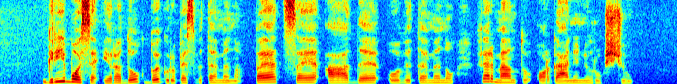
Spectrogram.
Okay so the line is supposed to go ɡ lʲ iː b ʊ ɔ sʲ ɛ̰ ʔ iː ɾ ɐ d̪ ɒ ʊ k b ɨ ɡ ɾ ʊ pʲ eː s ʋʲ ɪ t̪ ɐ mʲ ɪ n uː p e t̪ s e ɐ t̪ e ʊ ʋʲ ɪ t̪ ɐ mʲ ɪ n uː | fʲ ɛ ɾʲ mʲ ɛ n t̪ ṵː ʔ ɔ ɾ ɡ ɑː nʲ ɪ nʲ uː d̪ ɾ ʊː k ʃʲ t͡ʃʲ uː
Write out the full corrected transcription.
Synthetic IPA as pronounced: ɡ ɾʲ iː b u ɔ sʲ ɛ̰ ʔ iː ɾ ɐ d̪ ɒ ʊ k b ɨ ɡ ɾ ʊ pʲ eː s ʋʲ ɪ t̪ ɐ mʲ ɪ n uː p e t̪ s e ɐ d̪ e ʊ ʋʲ ɪ t̪ ɐ mʲ ɪ n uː | fʲ ɛ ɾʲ mʲ ɛ n t̪ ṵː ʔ ɔ ɾ ɡ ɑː nʲ ɪ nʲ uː ɾ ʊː k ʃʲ t͡ʃʲ uː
